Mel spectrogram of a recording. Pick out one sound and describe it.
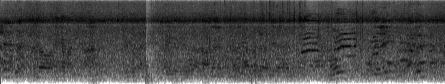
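Waves wash onto a beach nearby.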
